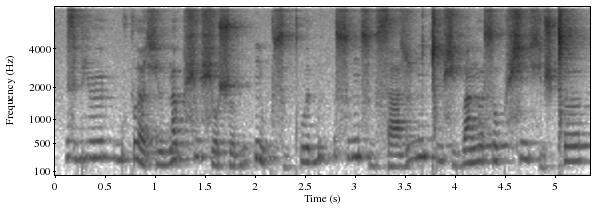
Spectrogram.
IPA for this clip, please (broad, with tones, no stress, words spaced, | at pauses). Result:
zi̤˥bjʉ˥ | ɡʷa̤˥k lɐ˩ çɨ˩ ŋa˥kʷɕṳ˥ɕo˩ ʃɵ˩bo̤˥kʷŋɨ˩kʷ so̤˩kʷʰe˥b | sṳ˥ŋso̤˩ sa˩ɮṳ˥ŋ ǀṳ˥ɕi̤˩ba˥ ŋɵ˥so˥kʷ ɕe̤˥ çe̤˩ʃǀɵ˥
